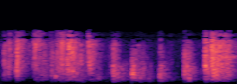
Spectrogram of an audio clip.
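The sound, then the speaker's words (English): A spider knocks a bottle of chemical serum off a table onto the floor. The bottle clatters and bounces in a quick series of sharp knocks before rolling to a stop, fairly loud with no voices. “Spider just got through knocking the bottle of chemical serum to the floor.”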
